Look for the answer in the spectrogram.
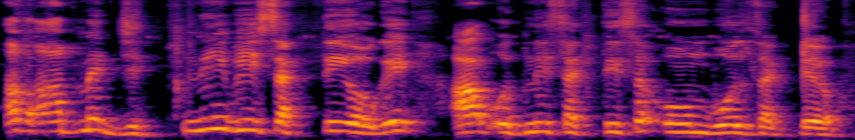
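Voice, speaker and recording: A man teaching grammar in a lecture style. He asks his own questions and answers them, repeats the key terms, and stretches out sounds to show how long a vowel lasts. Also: sits high. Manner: drawn-out syllables to demonstrate vowel length.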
